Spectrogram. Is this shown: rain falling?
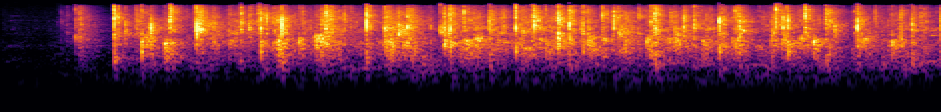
no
